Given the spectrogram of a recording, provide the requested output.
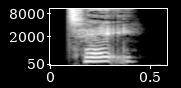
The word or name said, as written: tage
